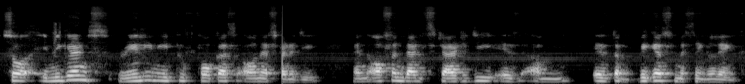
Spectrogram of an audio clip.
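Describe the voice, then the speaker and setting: Bright-spoken male livestream host, somewhat high voice. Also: normal speed, low-quality recording. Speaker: co-host of a career advice livestream for immigrants. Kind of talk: conversational livestream discussion.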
